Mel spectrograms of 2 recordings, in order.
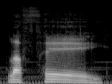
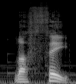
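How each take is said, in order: First: The vowel in fée is open. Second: The vowel in fée is closed. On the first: The speaker calls it wrong. "ليس la fée" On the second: The speaker calls it right. "أنني نطقتها la fée"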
